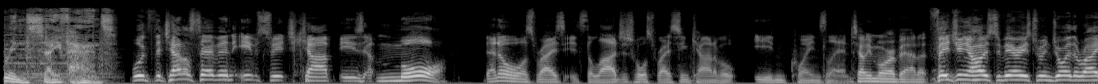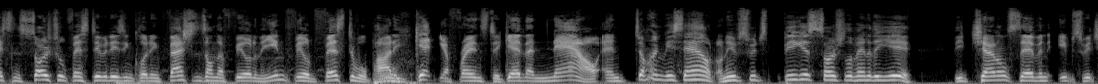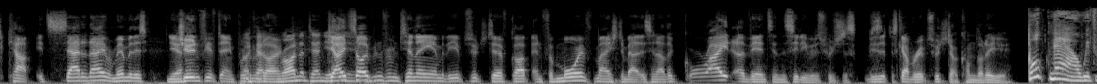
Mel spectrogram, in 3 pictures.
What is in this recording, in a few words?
Friday Drive Live Read; Ipswich Cup; 97.3 FM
